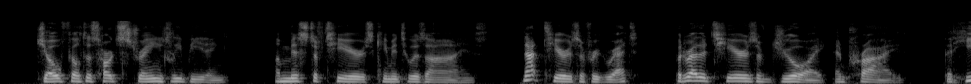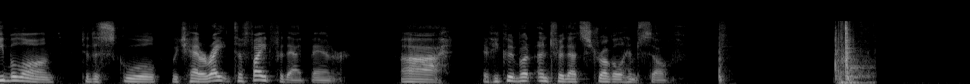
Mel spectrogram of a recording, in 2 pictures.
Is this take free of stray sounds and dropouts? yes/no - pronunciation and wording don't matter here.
no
